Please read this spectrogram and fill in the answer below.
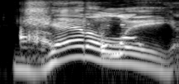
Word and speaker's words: Janalee: Janalee. All right, Janalee, you're on the MJ Morning Show. Hi. Hi. You say it and pronounce it the same way. It's spelled Janealee, Jan-A-Lee.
